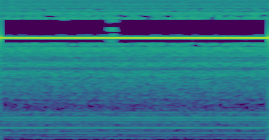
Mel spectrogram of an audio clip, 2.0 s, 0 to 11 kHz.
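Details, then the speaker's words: Heathkit IT-12 signal tracer, measured at the speaker coil, volume turned up: steady high sine test tone with low hum riding underneath, AM-like modulation because hum is injected early in the amplifier. "if I crank up the volume now we're gonna hear the sine wave or we're gonna see the sine wave modulated on to this noise like AM watch this"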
